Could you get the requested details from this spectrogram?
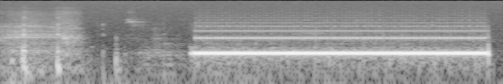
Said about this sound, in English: Ixie, the founder, on the phone, and she's going to answer some questions for us. So let's go ahead and get this dialed up here.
